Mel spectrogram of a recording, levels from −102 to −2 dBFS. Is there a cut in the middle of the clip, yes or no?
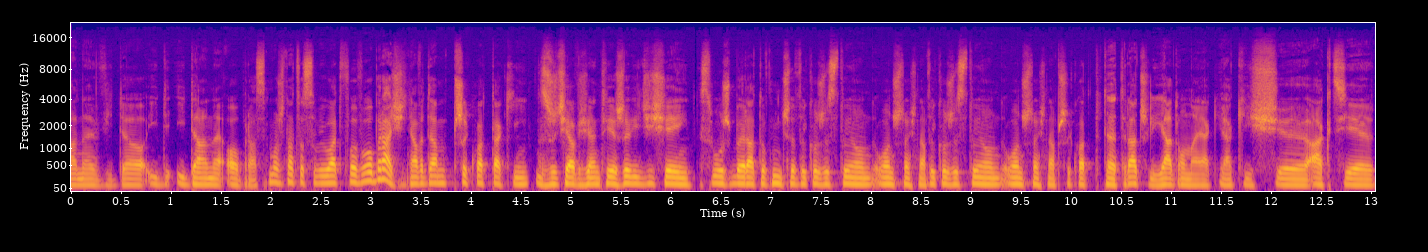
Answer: yes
